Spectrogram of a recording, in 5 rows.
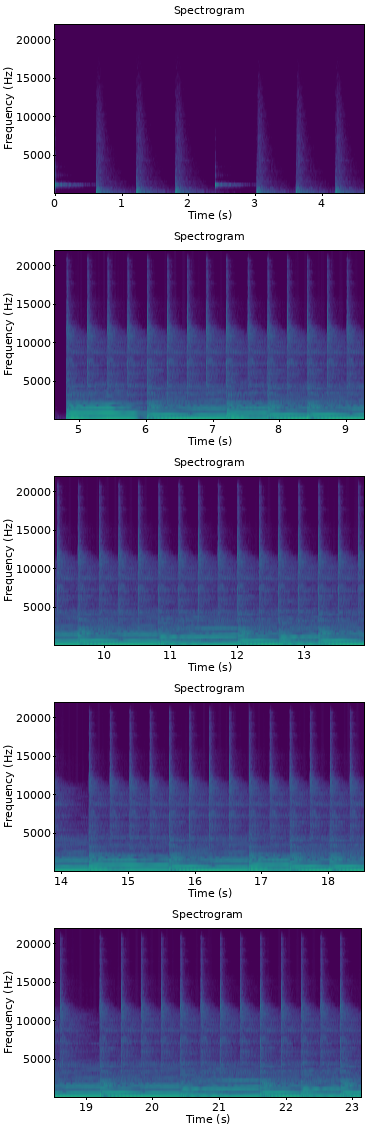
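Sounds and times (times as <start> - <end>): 
Indian song on wind instruments: 4.8 - 23.1.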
